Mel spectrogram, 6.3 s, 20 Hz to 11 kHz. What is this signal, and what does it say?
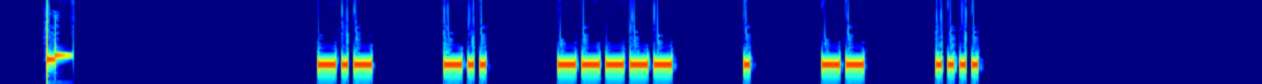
Morse code, heard as a keyed tone, about 40 wpm, spaced as for 19 wpm, 700 Hz. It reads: KD0EMH
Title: USA Call Signs - 4x Character Spacing - 40wpm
